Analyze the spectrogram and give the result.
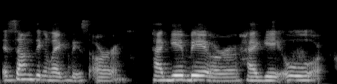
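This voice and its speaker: An Indonesian-accented woman moderates an online panel, pausing often and restarting her sentences. Her voice sits at a middle pitch. The video call audio is muffled and lo-fi. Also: fairly even intonation, darkish tone. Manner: hesitant, many fillers and restarts. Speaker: webinar moderator.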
